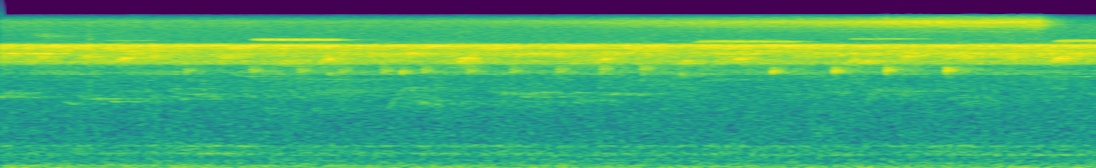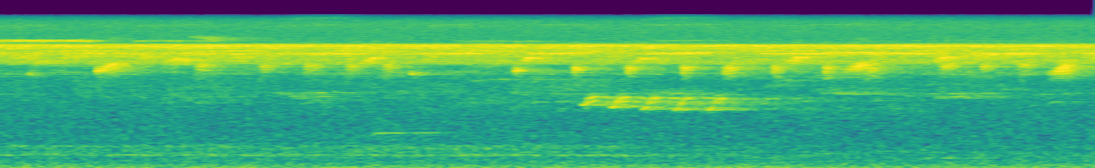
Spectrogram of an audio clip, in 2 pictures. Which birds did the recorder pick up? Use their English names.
Screaming Piha, Solitary Black Cacique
